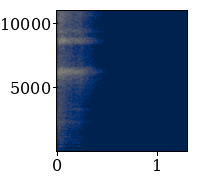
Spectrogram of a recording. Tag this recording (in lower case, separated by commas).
tambourine, percussion, music, musical instrument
